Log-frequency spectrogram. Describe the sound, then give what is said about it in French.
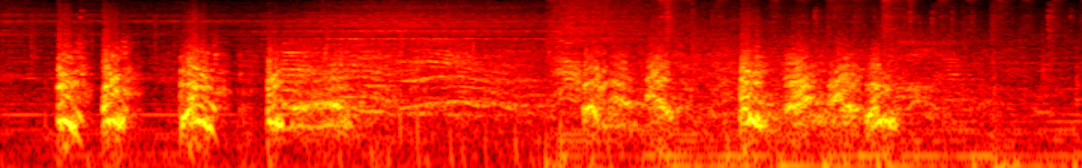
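Six Doberman dogs bark in sharp bursts, then whine and whimper briefly before a second flurry of rapid barks and yips rises over a low rumbling background. “Dresser six Dobermans à attaquer à leur place.”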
